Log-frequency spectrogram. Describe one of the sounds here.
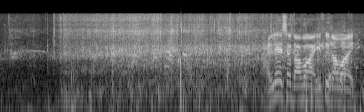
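Water churns and splashes around swimmers.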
